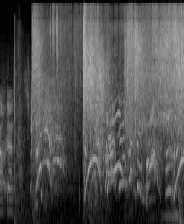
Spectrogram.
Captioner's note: DEAN and ANNIE screaming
